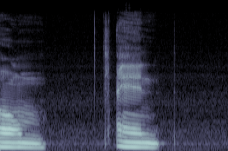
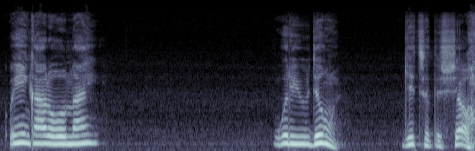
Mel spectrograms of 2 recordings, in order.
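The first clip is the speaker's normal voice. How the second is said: impatient high voice; 9 semitones higher, 4 dB louder than usual. Acted.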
